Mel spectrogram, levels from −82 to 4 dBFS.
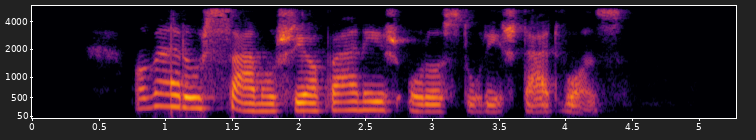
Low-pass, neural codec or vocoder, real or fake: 5.4 kHz; none; real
